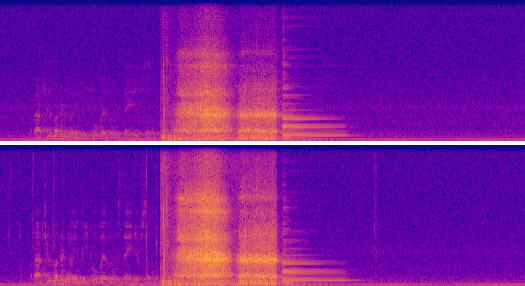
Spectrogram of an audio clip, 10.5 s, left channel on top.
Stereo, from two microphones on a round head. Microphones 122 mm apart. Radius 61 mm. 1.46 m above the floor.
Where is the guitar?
30° left (ahead or behind), 2.5 m.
